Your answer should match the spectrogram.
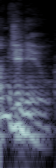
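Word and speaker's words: Aunjanue: Jesse Buckley for The Lost Daughter, Judi Dench for Belfast, Kirsten Dunst for Power of the Dog, and Anjouane Ellis for Anjanou. You say it like the word.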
